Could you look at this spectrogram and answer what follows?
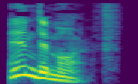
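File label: "endomorph", British English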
